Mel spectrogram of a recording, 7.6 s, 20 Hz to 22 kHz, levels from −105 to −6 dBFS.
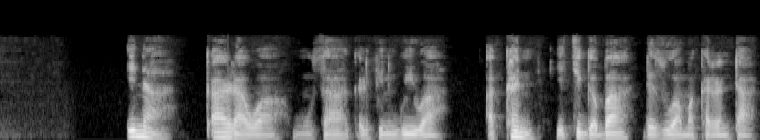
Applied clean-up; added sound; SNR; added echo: none; none; none; none.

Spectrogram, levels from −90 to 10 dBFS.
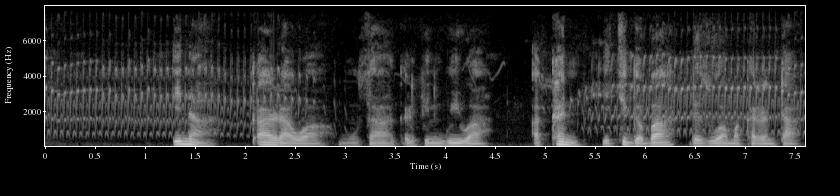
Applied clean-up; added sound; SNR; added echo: none; Bird; 17 dB; none.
